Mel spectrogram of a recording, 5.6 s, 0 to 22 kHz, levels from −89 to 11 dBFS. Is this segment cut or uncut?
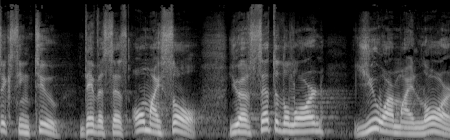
uncut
